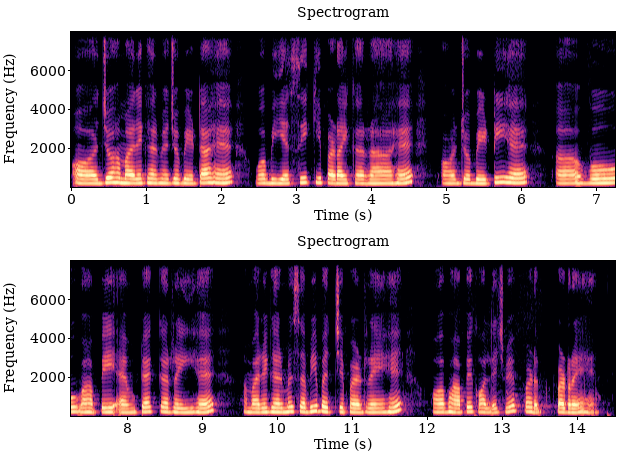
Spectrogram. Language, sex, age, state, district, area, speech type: Hindi, female, 45-60, Rajasthan, Jaipur, urban, spontaneous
